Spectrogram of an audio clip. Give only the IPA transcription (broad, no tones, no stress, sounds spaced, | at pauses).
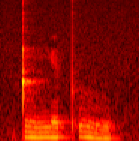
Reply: ʈ u ŋ e pʼ u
